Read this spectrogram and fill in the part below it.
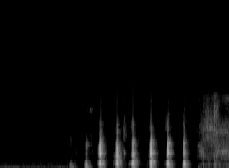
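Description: A man laughs in quick bursts over an online call.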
